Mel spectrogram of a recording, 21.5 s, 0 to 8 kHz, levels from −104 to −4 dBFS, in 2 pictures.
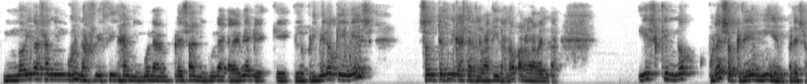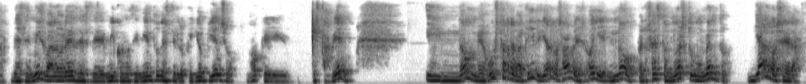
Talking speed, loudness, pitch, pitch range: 190 wpm, -22 LUFS, 145 Hz, 130-175 Hz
